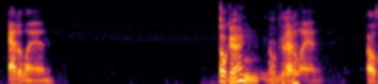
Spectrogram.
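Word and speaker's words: Attilan: and it's as far as the animated show pronounced it it's not it's not a tillin it's adelan okay I was like huh so adelan Rising so there's a big Exposition dump from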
